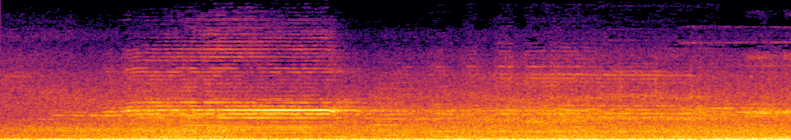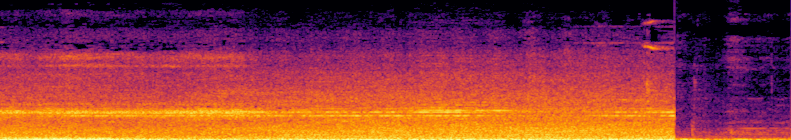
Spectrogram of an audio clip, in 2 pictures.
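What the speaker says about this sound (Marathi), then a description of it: "आमच्या गावात बघा हे ट्रॅफिक लागल्या." A village road is jammed with traffic, a steady loud drone of idling and creeping vehicles with horns honking over it, close by throughout before cutting off abruptly near the end.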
